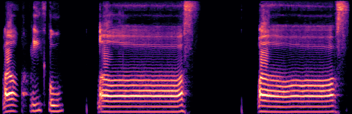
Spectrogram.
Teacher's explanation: কফের উচ্চারণ কিন্তু ধাক্কা দিয়ে, জিভের গোড়াটা তালুর সাথে লাগিয়ে একটু ধাক্কা দিয়ে দিয়ে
